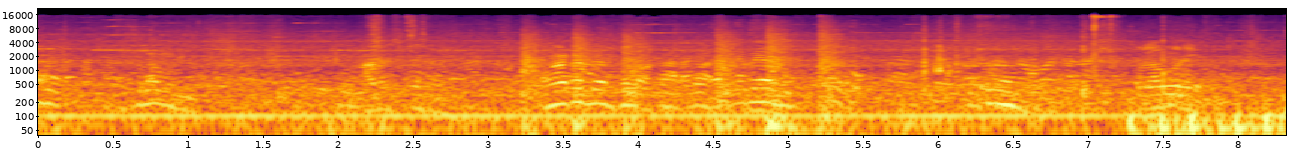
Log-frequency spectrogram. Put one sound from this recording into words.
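Several men talk close by amid a busy crowd.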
